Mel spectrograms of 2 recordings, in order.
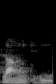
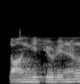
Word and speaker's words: longitudinal: Here you will say compressions and rarefactions are the characteristics of longitudinal waves. Longitudinal or longitudinal, okay, both pronunciations are correct.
